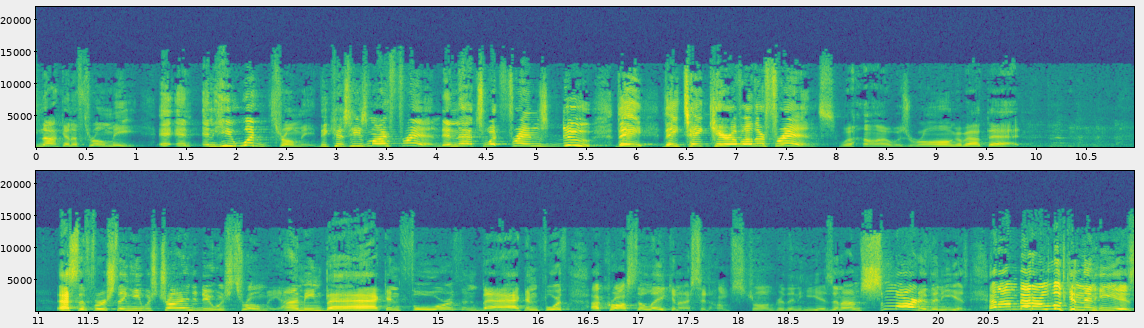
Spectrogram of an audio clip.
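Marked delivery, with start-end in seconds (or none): 1.2-8.0 higher, louder, overconfident protest; mock-earnest insistence. Retelling his misplaced trust in a friend, mock-earnest insistence. 17.8-22.0 building boast. Retold or imitated. Man on the tube sizing up his friend, building boast. Boasts while being towed.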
